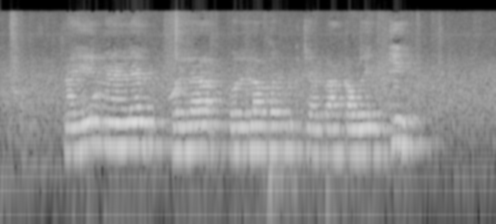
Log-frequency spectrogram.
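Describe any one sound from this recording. A young child speaks in a high sing-song voice through a microphone and loudspeaker.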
